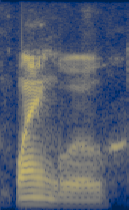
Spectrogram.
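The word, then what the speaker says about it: Nwangwu: Wangwu. Yeah, because when I The looked it silent up to N. find out how to pronounce it, the N is silent.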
